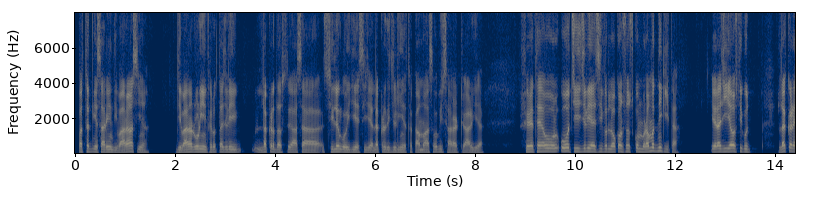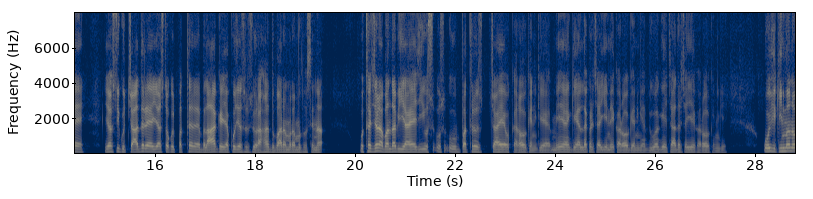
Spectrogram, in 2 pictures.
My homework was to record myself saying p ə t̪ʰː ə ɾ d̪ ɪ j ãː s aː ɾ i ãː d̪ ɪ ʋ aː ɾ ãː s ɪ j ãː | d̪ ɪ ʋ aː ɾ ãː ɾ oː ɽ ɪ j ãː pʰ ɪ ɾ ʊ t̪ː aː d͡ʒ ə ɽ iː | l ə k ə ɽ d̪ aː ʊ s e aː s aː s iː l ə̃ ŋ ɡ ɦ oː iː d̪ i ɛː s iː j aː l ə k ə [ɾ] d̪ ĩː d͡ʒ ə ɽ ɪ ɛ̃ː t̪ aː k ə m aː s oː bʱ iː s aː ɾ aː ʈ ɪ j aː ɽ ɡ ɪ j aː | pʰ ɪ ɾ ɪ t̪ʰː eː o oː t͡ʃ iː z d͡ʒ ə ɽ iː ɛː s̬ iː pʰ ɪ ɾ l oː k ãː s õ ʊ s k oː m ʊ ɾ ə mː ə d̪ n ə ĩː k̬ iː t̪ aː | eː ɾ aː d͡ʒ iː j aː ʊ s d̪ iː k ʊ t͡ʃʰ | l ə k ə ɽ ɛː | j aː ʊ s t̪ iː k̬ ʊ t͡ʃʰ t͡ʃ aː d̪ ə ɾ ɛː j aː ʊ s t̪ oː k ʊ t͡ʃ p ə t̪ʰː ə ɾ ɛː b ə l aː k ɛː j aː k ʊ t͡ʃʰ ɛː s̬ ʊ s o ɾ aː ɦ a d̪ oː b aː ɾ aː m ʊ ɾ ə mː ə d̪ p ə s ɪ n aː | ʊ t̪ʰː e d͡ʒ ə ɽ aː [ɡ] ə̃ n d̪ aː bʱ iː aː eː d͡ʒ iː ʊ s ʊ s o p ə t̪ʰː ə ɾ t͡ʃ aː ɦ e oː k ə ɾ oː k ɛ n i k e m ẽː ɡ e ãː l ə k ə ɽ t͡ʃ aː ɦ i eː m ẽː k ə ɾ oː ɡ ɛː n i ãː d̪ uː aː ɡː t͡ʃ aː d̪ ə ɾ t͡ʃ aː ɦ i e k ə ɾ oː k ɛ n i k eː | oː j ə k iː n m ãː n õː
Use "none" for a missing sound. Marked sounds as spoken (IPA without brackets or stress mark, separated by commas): ɽ, b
